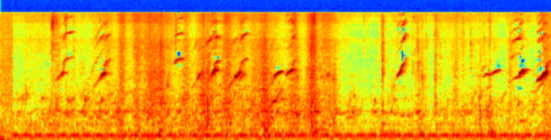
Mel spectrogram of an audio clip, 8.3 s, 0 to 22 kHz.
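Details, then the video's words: In February 2023, a crowd of guinea pigs from a group of over 50 wheek loudly in the morning, shrill rising squeals overlapping as they excitedly anticipate their morning hay. "As you can hear, everyone is of course super excited to get their hay, as always."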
